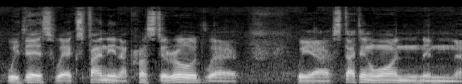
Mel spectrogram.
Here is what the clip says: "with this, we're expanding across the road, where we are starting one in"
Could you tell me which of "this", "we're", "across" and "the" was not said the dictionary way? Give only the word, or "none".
none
